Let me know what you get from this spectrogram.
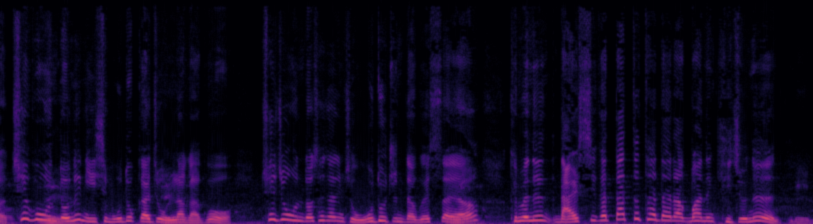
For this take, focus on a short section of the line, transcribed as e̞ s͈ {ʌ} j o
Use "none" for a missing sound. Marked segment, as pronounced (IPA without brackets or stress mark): ʌ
